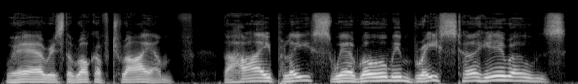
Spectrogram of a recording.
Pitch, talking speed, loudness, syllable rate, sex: 135 Hz, 145 wpm, -15 LUFS, 3.8 syllables/s, male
